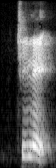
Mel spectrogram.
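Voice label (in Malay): "cilik", Malay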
